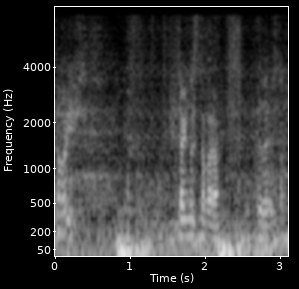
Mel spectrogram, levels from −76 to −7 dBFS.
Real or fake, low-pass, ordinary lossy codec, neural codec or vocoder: fake; none; none; codec, 16 kHz, 1.1 kbps, Voila-Tokenizer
